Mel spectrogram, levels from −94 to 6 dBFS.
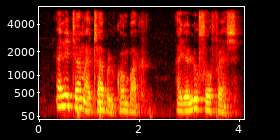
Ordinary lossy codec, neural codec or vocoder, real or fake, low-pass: none; none; real; 5.4 kHz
